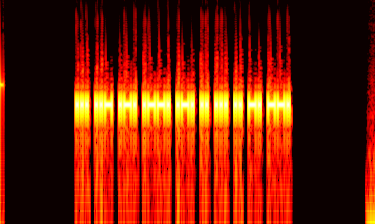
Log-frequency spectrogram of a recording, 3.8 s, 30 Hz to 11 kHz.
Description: Morse code, heard as a keyed tone, about 50 wpm, 700 Hz. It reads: SURPRISING
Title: Sets of 5 Words - New Word Drill - 50wpm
